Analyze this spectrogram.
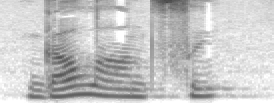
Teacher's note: НДЦ произносится как НЦ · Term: непроизносимый согласный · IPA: [galantsy]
